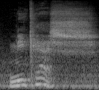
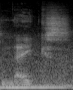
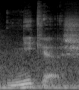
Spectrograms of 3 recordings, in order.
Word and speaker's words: Mikesh: Yeah, and I guess my parents thought it was a hard thing to pronounce, or they found when they came to Canada that... So they sort of went with an alternate pronunciation, which is just Nikes.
